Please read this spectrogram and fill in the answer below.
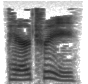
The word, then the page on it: pear tree: British English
